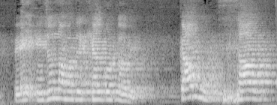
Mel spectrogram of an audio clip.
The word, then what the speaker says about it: কাউসার: জলি বলে নাউজুবিল্লাহ এজন্য আমাদের খেয়াল করতে হবে কাউসার কাউসার কাউসার কাউসার ইন্নাকাল কাউসার গুন্নাটা আরেকটু করতে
